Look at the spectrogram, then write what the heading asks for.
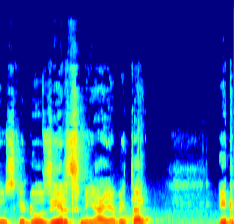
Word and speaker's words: dossier: Last is डोजियर, और इसका exact pronunciation मैंने देखा, that is called डोजिया। आर नहीं बोला जाता, और उस हिसाब से इसकी आउटलाइन भी है, लेकिन हमने तो डोजियर बोला है इसको। इट कैन be pronounced either डोजियर और डोजिया।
